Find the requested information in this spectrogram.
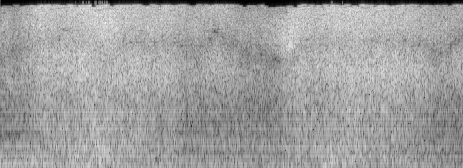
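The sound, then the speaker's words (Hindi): Loud, rough stormy sea waves, in which Tarzan is caught in the story, crash and roar continuously, with broad wind-driven noise and two surges of surf swelling around the middle and near the end, no voices present. “Torsion समंदर की तूफानी लहरों में कब तक घिरा रहा?”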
